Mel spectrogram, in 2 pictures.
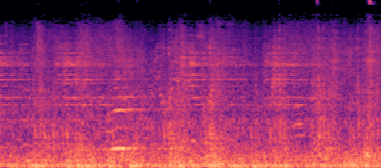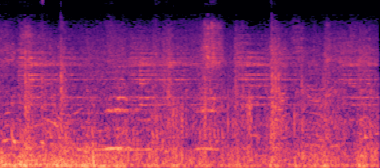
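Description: A metal chain clinks and jangles against the side of the tram.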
